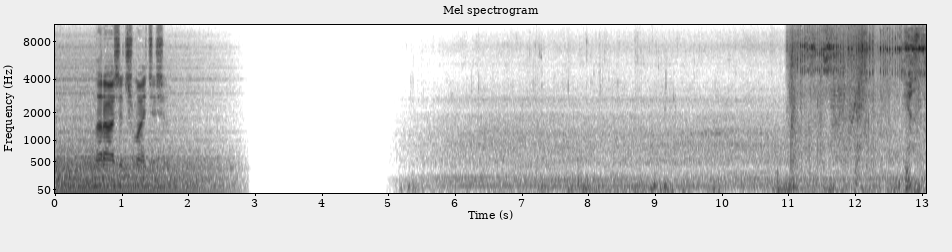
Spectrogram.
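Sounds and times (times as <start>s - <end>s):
wind buffeting microphone: 7.2s - 13.0s.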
